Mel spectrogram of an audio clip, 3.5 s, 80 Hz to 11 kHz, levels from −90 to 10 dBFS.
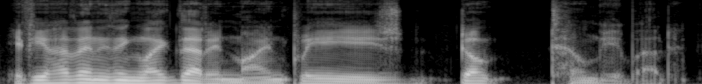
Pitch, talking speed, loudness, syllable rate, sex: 100 Hz, 240 wpm, -16 LUFS, 5.6 syllables/s, male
